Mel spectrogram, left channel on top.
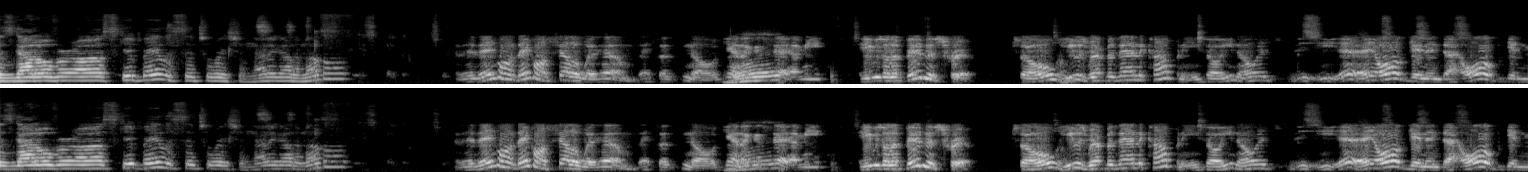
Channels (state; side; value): normal; both; correlation 0.38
